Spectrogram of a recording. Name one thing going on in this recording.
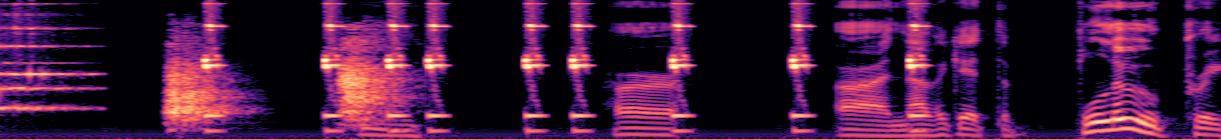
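Short electronic blips chime as a game menu selection moves.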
